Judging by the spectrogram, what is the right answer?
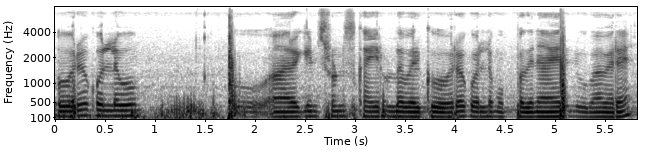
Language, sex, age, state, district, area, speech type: Malayalam, male, 30-45, Kerala, Palakkad, urban, spontaneous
